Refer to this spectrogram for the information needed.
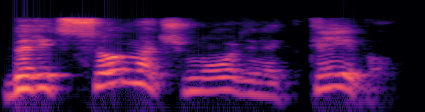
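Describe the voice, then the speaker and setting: A man's voice: high voice, very animated, normal speed, mellow. A middle-aged man from Belgium with a Flemish accent, a guest expert on a podcast, explaining step by step with frequent fillers and restarts. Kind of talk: podcast interview.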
